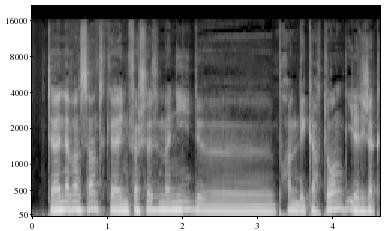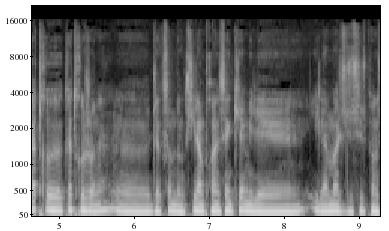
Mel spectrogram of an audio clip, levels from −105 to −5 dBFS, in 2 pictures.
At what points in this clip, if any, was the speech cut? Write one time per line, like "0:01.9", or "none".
none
